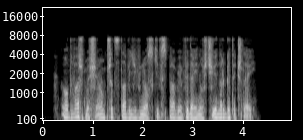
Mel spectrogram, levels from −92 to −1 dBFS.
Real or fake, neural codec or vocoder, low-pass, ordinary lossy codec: fake; codec, 16 kHz, 16 kbps, FunCodec, trained on LibriTTS, 50 frames a second; 7.2 kHz; AAC, 32 kbps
